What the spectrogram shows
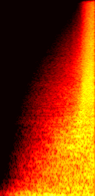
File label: whoosh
